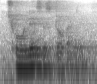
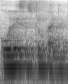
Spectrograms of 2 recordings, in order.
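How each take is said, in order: First: The word begins with an aspirated 'ch' sound. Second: The word begins with a plain 'k' sound. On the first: The speaker calls it wrong. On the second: The speaker calls it right.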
